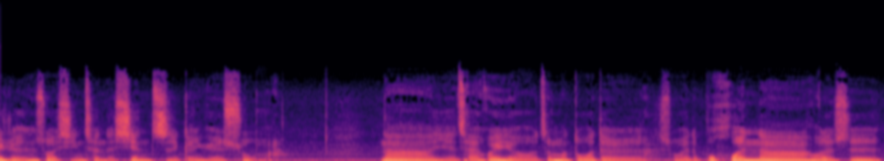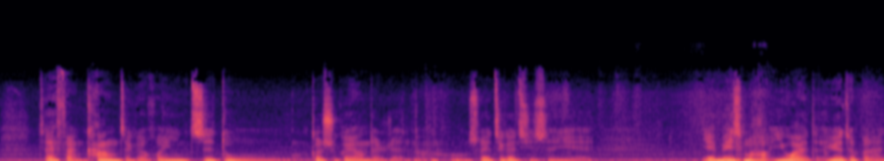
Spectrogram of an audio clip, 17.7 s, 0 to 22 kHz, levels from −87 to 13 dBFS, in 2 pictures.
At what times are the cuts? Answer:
none

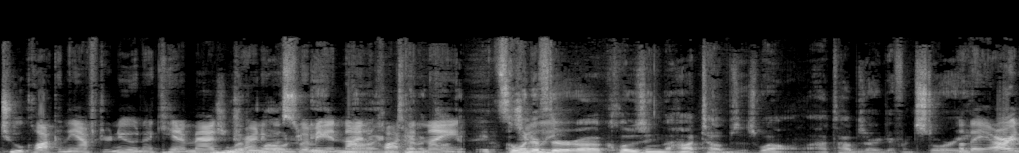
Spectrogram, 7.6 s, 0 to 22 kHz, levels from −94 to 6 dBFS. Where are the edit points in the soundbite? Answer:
0:03.5

